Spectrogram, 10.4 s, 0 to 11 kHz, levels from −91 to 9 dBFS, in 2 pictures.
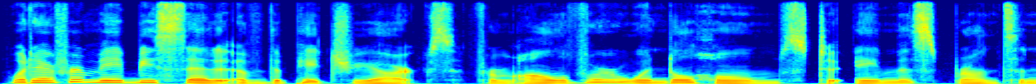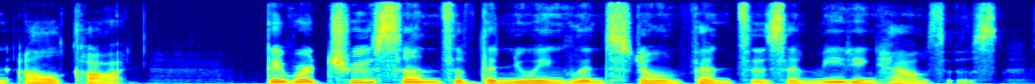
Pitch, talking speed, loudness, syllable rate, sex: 180 Hz, 160 wpm, -18 LUFS, 4.7 syllables/s, female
